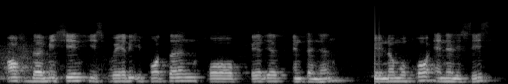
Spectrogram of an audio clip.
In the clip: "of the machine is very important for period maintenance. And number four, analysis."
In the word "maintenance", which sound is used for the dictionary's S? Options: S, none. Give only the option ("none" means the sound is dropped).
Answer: none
